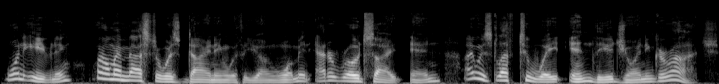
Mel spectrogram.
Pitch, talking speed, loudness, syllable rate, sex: 145 Hz, 200 wpm, -18 LUFS, 5.6 syllables/s, male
